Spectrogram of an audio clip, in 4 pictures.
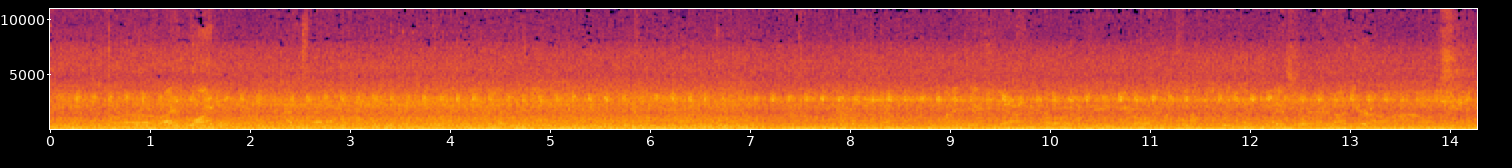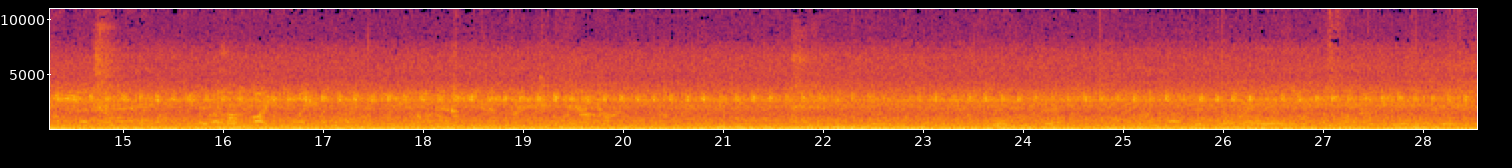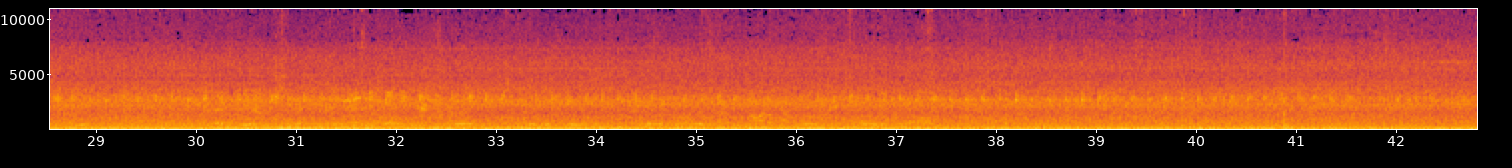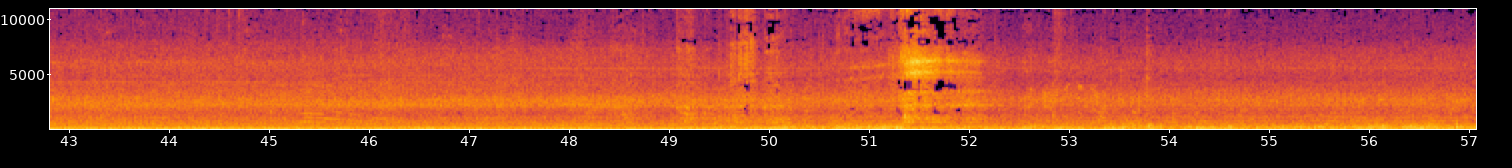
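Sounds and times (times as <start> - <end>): indistinct voices talking: 0.0 - 57.0
vehicle engines idling with whine: 0.0 - 57.0.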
